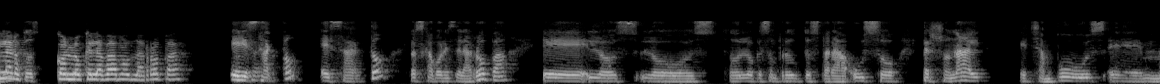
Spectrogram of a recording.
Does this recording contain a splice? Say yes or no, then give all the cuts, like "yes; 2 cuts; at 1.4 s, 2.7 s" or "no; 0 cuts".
no; 0 cuts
